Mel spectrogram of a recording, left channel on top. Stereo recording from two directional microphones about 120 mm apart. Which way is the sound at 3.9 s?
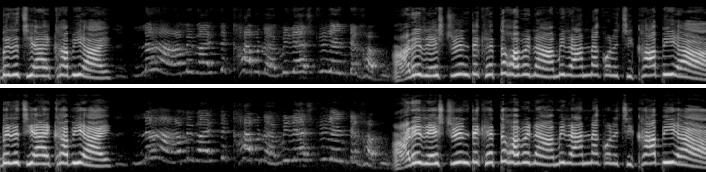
Centre (ahead or behind).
